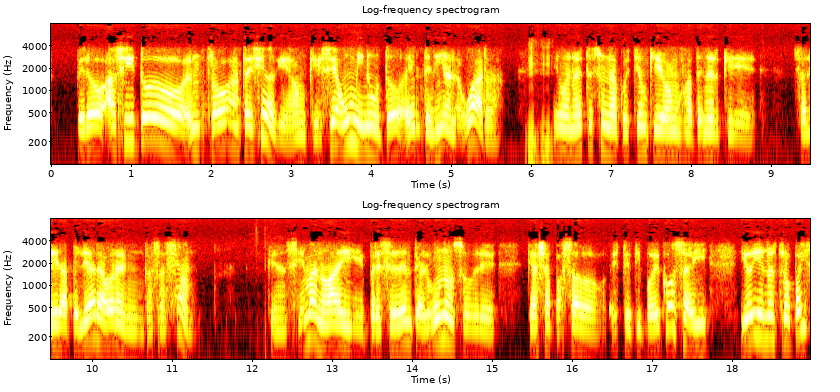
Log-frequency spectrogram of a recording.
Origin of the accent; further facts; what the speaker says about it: Argentina; no hay un fallo en el país durante todo nuestra historia como pueblo argentino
